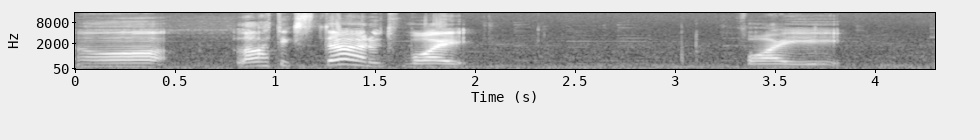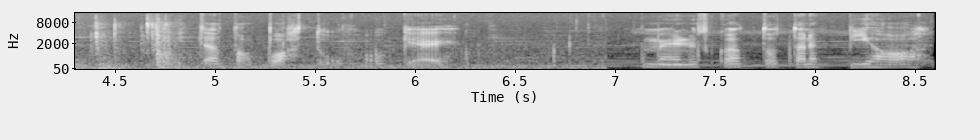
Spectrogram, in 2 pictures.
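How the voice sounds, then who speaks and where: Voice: mid-range voice, vocal fry, pauses often, over music. A gaming YouTuber giving casual, jokey running commentary while playing a game. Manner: chatty, jokey running commentary with small laughs.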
